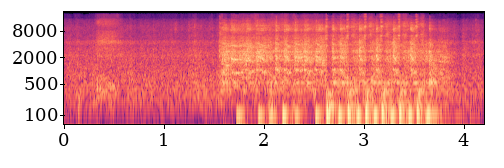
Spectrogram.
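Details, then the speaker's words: Hyosung 125cc V-twin motorcycle after 2 years standing, first start after its carburetors were cleaned, with choke; the engine catches and runs with a rough, uneven putter of about three pulses a second; owner suspects it is running on only one cylinder. "sounds like it's only on one cylinder to me"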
